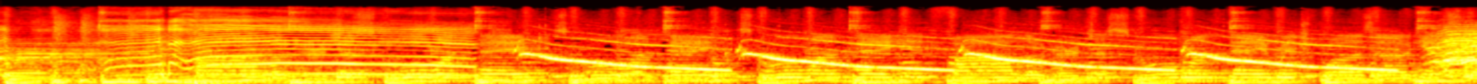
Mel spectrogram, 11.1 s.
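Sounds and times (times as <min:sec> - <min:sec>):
background music with steady beat: 0:00.0 - 0:11.0
siren-like electronic tone: 0:04.2 - 0:10.6.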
